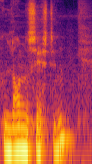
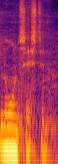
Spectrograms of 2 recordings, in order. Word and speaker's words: Launceston: closer just my way of explanation launceston is pronounced launceston system which has the same spelling is a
